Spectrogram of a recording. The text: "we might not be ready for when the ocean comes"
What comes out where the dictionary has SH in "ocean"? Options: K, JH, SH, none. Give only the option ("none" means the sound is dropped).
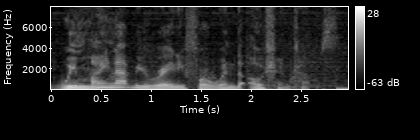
SH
